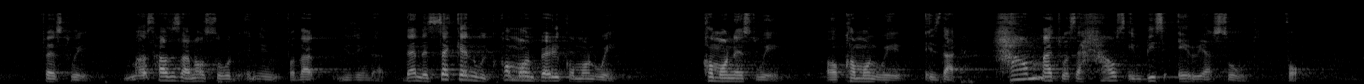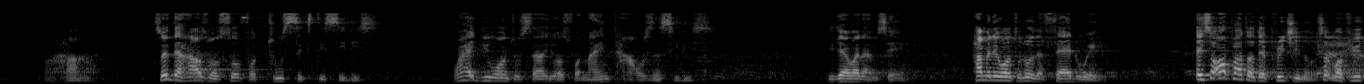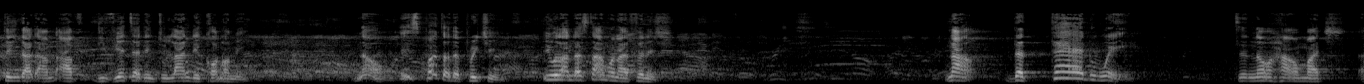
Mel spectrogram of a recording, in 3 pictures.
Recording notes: Preached at the Christmas Service.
